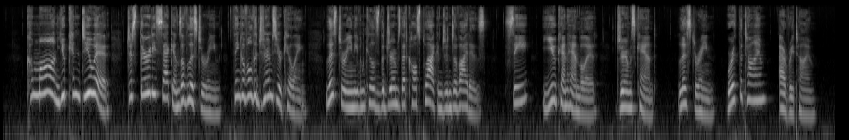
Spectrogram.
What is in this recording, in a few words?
COMMERCIAL US; LISTERINE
